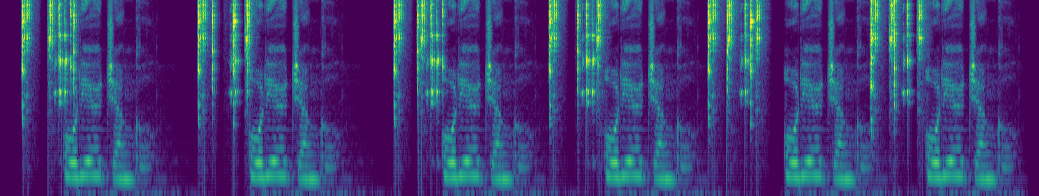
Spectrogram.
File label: safe combination lock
